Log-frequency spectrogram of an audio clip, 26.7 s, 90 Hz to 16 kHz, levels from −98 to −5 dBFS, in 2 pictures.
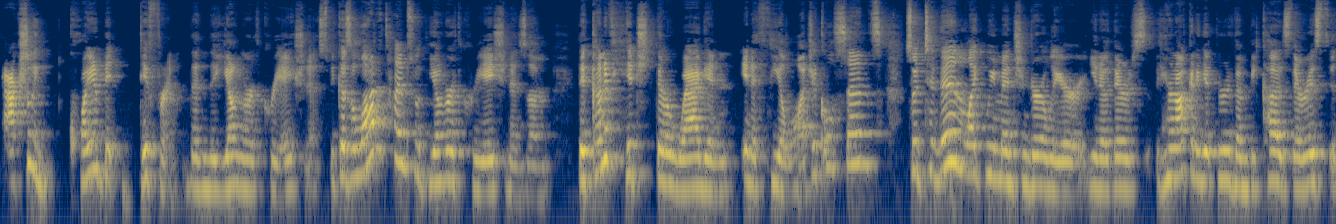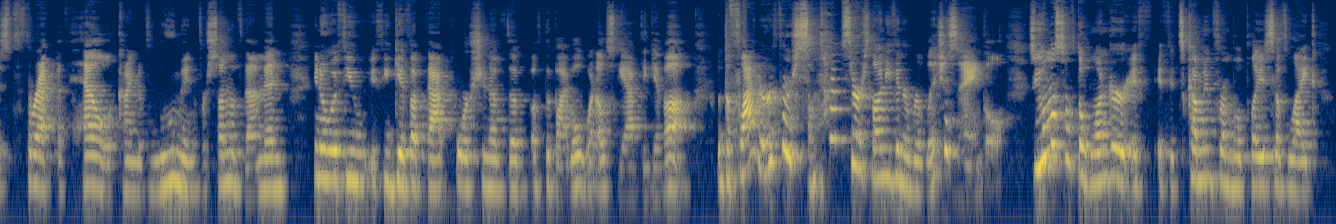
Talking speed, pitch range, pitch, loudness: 245 wpm, 200-270 Hz, 225 Hz, -25 LUFS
